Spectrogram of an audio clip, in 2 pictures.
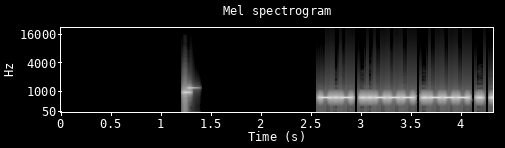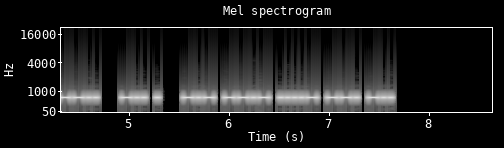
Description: Morse code, heard as a keyed tone, about 36 wpm, 700 Hz. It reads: K2JEZ DE KQ4GD
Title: USA Callsign DE Callsign - 5 Characters - 35wpm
